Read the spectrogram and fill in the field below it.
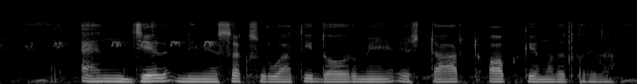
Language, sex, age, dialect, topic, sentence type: Bhojpuri, male, 18-24, Southern / Standard, banking, statement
